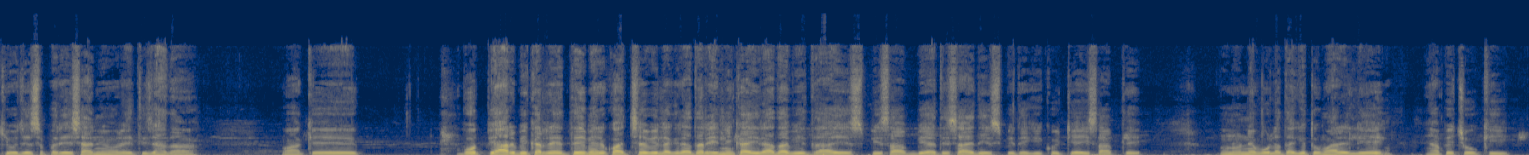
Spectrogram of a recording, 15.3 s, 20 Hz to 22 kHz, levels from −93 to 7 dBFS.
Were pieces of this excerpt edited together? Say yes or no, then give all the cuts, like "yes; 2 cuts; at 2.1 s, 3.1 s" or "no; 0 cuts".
no; 0 cuts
